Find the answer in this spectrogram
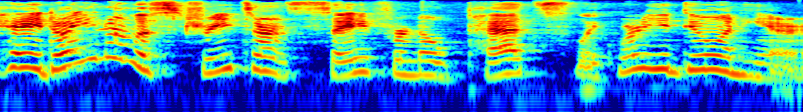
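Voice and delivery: startled, surprised dog voice calling out. Retelling a movie scene as Riley, who finds the lost pets: imitating a surprised dog character. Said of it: "Riley is surprised".

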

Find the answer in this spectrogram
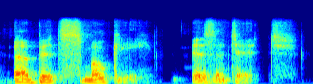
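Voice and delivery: hard-man tough-dude voice. Retelling what a holy man said by the fire: imitating a tough dude. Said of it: "he talks like a real tough dude".

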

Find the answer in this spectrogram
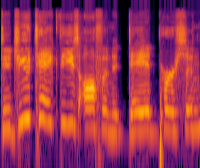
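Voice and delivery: indignant, outraged, heavy Southern drawl. Retelling what the guy with her shoes said, in a mock-outraged, strongly Southern accent. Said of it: "said in these just outraged, deeply Southern accent".

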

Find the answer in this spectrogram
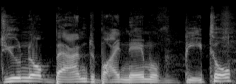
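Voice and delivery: put-on Belarusian-accented English. Speaker impersonating a Belarusian former coworker, Belarusian accent. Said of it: "Here's an impersonation of a Belarusian I used to work with".

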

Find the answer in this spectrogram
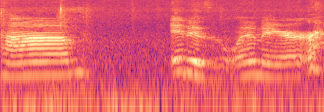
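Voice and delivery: very slow, laid-back, drawn-out drawl. Trying the impression laid back: laid-back Matthew McConaughey impression. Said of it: "I'll lay back and say it".

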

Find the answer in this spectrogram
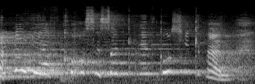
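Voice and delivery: very high-pitched, forced soothing tone.

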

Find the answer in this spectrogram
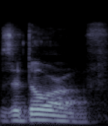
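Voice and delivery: stress on second-to-last syllable. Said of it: "it's the second to last syllable you usually accent".

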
